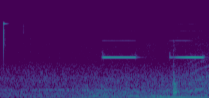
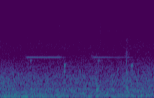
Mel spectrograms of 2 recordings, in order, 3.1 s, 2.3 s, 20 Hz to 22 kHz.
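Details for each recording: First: Kia EV9 power liftgate closing by press-and-hold on the key fob with the car off. Short high beeps about once a second over a soft motor whir, ending in a latch thud; normal closing. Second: Kia EV9 power liftgate closed from the dash button when the button was released early, so it stops. Two long, steady high beeps over quiet hum; the warning that the close was interrupted.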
